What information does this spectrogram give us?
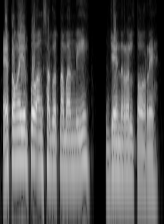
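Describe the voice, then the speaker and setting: A man's voice: mid-range voice, moderate pace, a little mellow, clear, resonant tone, no echo, muffled recording. A man with a Filipino accent, chatting and joking as an online commentator, switching between Tagalog and English. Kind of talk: casual commentary monologue.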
